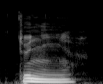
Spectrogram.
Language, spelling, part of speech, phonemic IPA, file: French, tenir, verb, /tə.niʁ/, Fr-tenir.ogg
- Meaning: 1. to have; to hold 2. to keep 3. to stay; to hold 4. to hold on 5. to hold oneself, to be standing 6. to maintain, remain in a certain position or disposition 7. to behave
